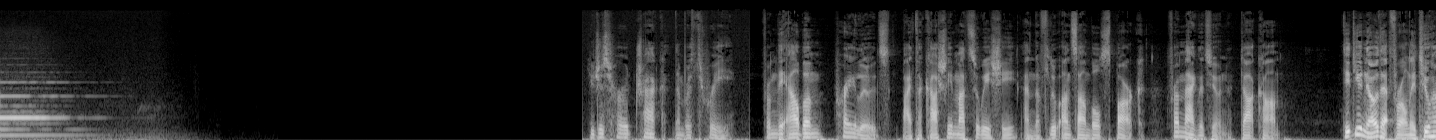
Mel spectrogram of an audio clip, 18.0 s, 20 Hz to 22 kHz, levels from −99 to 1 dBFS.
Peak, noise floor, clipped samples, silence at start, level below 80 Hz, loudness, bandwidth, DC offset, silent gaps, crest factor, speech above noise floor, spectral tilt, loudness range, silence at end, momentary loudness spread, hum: -6 dBFS; under -90 dBFS; under 0.1%; 0 s; -36 dBFS; -24 LUFS; 16 kHz; under 0.1%; none; 20 dB; over 68 dB; -6.5 dB/octave; 11 LU; 0 s; 14 LU; none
